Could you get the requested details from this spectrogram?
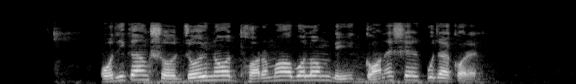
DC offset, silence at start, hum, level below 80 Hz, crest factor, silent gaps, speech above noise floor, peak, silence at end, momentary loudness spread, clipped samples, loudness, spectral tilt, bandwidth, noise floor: under 0.1%; 1 s; none; -48 dBFS; 16 dB; none; 57 dB; -2 dBFS; 1 s; 7 LU; under 0.1%; -16 LUFS; -5 dB/octave; 7.4 kHz; -72 dBFS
